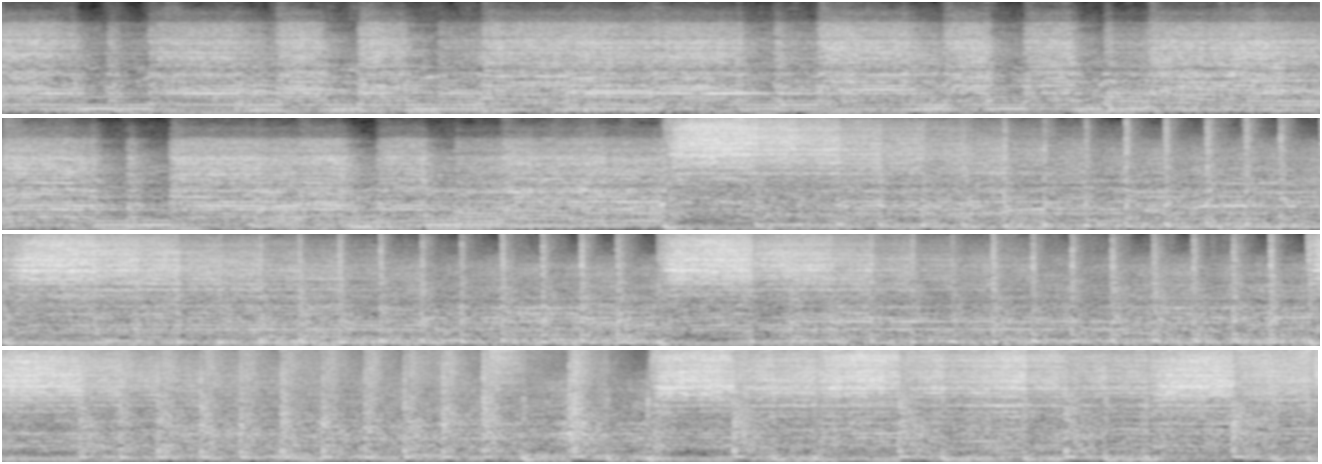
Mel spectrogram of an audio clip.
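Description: Live rock band playing: electric guitar over a drum kit, with the Zildjian crash and ride cymbals coming in loud about ten seconds in as the full band drives on.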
